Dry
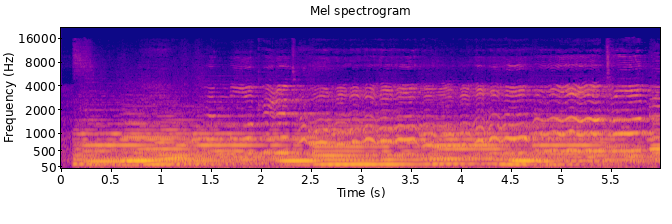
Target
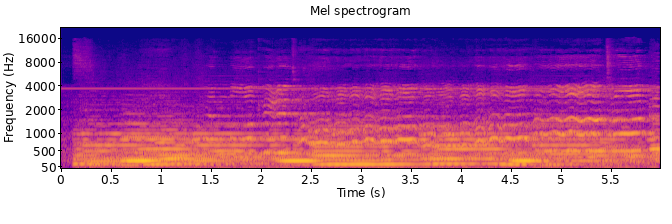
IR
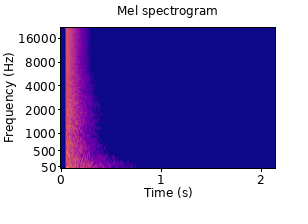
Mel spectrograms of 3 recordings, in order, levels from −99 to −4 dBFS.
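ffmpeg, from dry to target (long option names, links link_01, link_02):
-filter_complex "[0:a]asplit=2[link_01][link_02];[link_02]adelay=22,volume=-7.5dB[link_03];[link_01][link_03]amix=inputs=2:normalize=0,aeval=exprs='val(0)+0.00251*sin(2*PI*3700*n/s)':channel_layout=same"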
